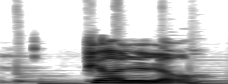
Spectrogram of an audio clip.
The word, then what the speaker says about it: 별로: Again, BYEOLLO. This is pronounced as a two-syllable word. The first syllable is BYOL, second syllable is LO.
